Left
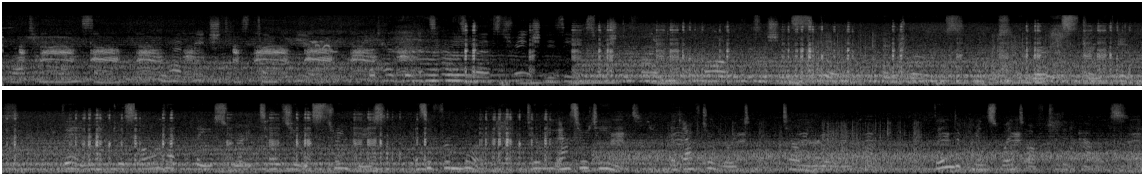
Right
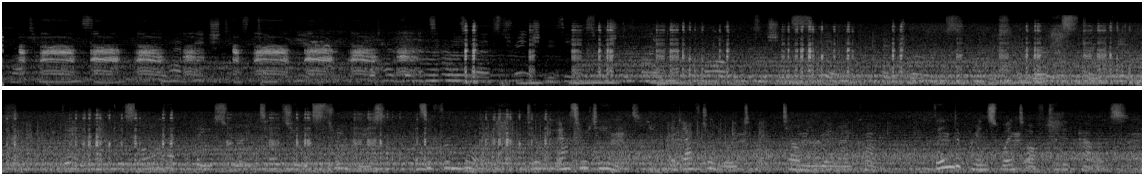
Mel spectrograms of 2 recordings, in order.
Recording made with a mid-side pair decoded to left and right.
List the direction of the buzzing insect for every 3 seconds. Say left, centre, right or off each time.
left, left, left, centre, centre, right, right, right.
